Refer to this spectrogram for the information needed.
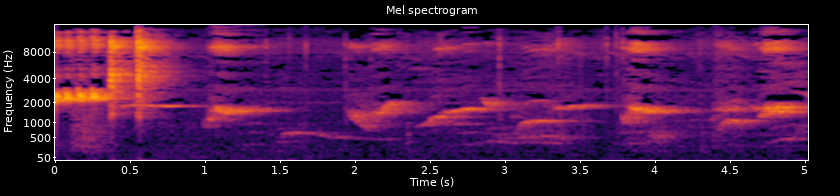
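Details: White-rumped shama 'ketrekan' call meant to get other shamas singing, a harsh burst at the start, then a series of mellow descending and rising whistles repeated about once a second.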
